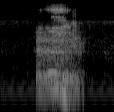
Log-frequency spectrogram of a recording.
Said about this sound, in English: if I get mild gesticulations, you have to turn my sound off while I clear my throat.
